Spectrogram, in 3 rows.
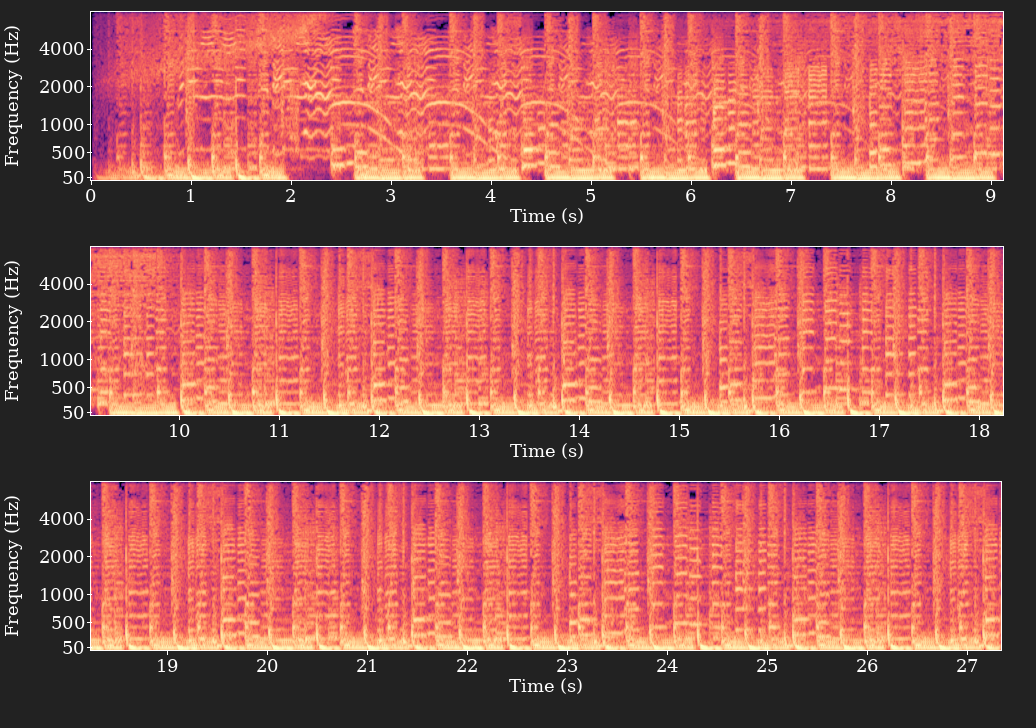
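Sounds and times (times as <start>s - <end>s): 
saxophone playing: 0.8s - 27.3s.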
